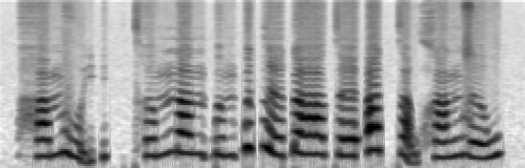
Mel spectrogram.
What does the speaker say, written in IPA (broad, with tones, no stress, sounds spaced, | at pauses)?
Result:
h a˨˦ m v ṵ˧˨ j ʔ | t̪ʰ ə˨˦ m n a˧ n ɓ ə˨˦ m ɓ ə˦˥ t̚ l ɛ˨˦ ɗ aː˧ t̪ ɛ˨˦ ʔ a˦˥ t̚ t̪ a̰˧˨ w x a˨˦ ŋ z ə˨˦ w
